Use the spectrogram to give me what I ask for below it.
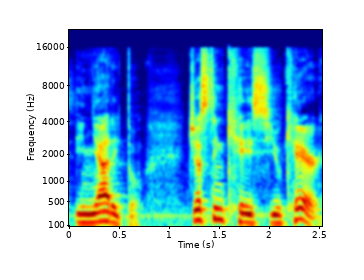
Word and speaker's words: Iñárritu: Fernando Moreno says the Spanish pronunciation is Iñárritu.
